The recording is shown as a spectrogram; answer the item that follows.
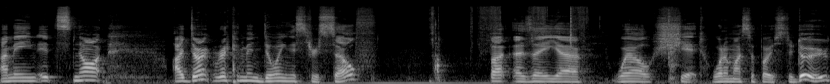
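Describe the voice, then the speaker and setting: The speech moves at a fairly slow pace with long, frequent pauses. Light background noise is present. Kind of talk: casual tutorial commentary. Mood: wry, self-deprecating. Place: workshop.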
